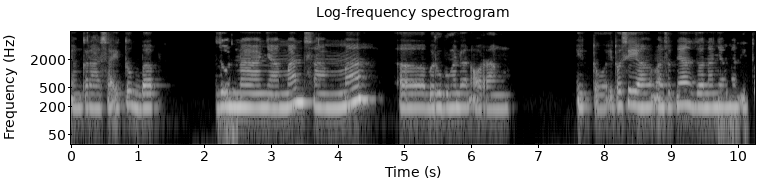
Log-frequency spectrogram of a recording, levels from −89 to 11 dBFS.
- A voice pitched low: No, high, 190 Hz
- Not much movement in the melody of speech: Yes, narrow, 0.8 semitones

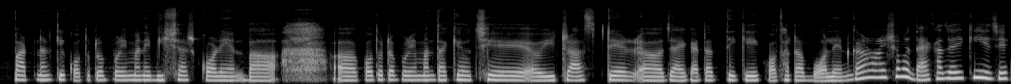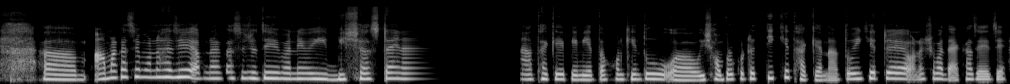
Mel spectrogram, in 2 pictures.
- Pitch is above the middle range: Yes, high, 220 Hz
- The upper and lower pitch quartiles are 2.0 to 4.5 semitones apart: No, average, 4.9 semitones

